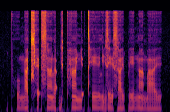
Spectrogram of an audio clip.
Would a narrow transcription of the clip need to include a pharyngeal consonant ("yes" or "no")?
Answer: no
